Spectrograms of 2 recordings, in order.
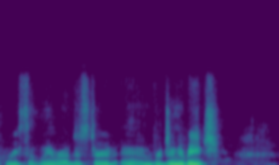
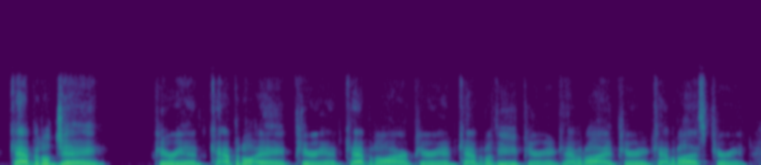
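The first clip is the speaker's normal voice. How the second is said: spelling it out letter by letter; dictating. Shown as a demonstration. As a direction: read each letter and period deliberately. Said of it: "Disney's version".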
